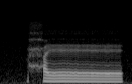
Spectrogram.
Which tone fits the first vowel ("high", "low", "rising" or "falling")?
falling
